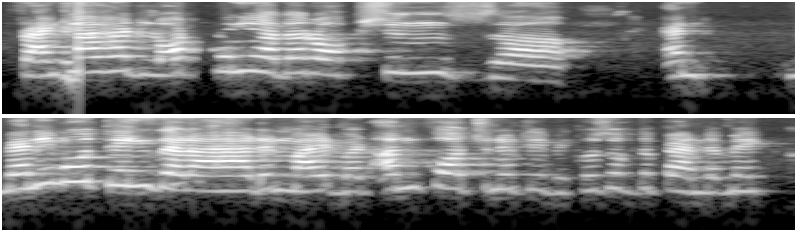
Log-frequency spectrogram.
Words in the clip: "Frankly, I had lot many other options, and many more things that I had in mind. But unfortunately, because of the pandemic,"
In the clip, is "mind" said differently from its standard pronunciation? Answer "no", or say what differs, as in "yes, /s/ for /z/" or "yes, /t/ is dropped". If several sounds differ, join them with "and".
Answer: yes, /n/ is dropped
